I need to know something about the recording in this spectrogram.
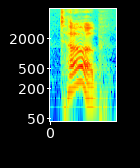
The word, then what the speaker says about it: Tobe: Toby Hopper? I don't know how to spell that. Yeah, Tobe. It's Tobe.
